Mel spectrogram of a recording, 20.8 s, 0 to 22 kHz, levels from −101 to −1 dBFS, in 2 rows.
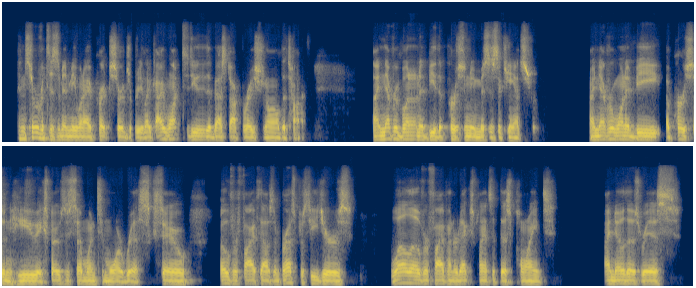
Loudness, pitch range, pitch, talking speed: -16 LUFS, 80-95 Hz, 85 Hz, 175 wpm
